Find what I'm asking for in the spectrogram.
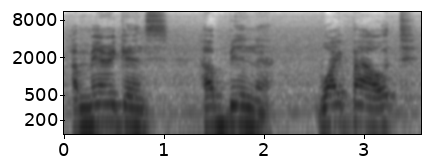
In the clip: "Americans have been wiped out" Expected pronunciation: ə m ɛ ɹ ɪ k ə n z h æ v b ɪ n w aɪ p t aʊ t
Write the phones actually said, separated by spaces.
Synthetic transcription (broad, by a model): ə m ɛ ɹ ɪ k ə n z h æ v b ɪ n w aɪ p aʊ t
